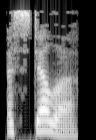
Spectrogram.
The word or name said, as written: estella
